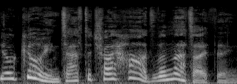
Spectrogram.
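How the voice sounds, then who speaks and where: A man uses a put-on character voice at a high pitch. He drawls at a moderate pace with very wide pitch swings. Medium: read story. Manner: lazy, drawling, nonchalant.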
